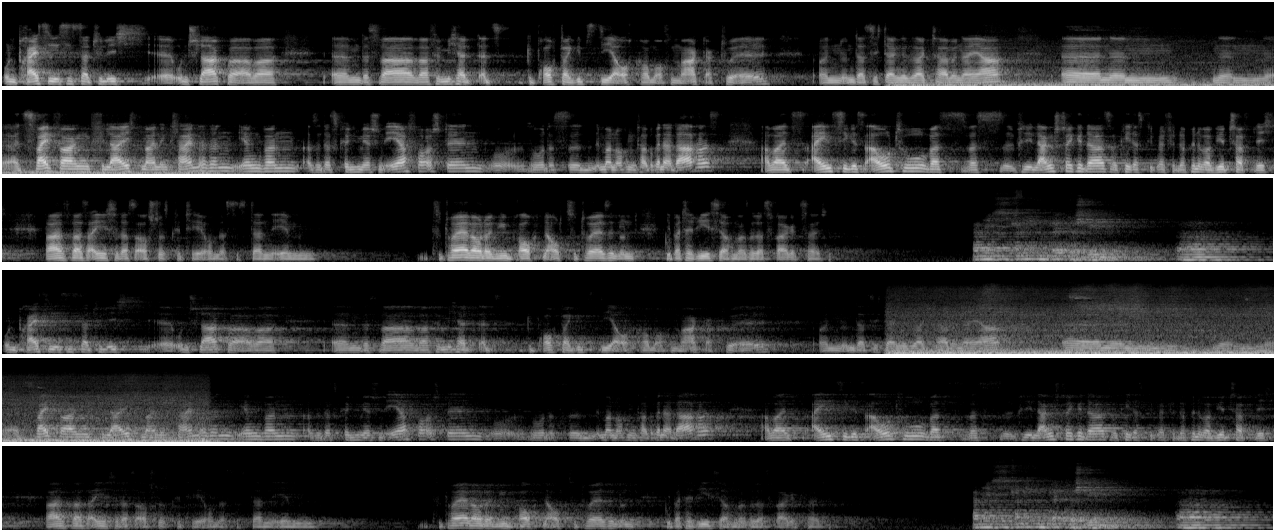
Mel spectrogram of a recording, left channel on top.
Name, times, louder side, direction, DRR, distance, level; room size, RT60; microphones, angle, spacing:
voice 1, 0.0-2.8 3.3-4.9 5.3-7.7 8.2-10.0 10.6-11.8 12.1-19.8 20.3-25.4 25.9-28.6 29.8-31.8 32.1-33.6, left 7 dB, 65° left, 0.4 m, -24 dB
sound 1, 8.8-14.8, right 4 dB, 75° right, 0.4 m, -27 dB
voice 2, 35.1-36.5 37.2-37.4, equal, 35° right, 2.9 m, -28 dB
19.5 x 9.5 x 5.1 m
head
